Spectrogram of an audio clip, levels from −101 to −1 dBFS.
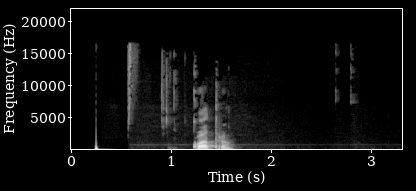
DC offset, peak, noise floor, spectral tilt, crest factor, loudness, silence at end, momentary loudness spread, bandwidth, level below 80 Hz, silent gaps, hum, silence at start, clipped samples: under 0.1%; -2 dBFS; -84 dBFS; -7.5 dB/octave; 24 dB; -21 LUFS; 1.7 s; 25 LU; 16.5 kHz; -54 dBFS; none; none; 0.25 s; under 0.1%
